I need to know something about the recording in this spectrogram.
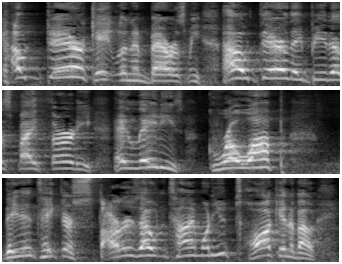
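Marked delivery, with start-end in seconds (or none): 0.0-4.3 put-on teary, whining fake crying. Retelling a player's complaint after a loss: mock crying. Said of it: "tears in her eyes, being like".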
